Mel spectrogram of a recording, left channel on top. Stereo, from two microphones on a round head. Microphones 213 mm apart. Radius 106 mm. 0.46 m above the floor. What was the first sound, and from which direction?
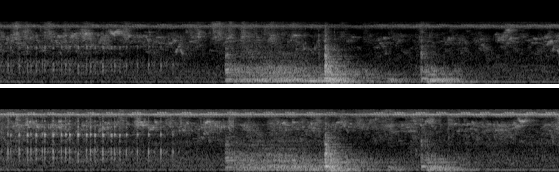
An insect, 70° right (ahead or behind).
